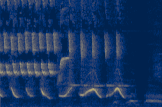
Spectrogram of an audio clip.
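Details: White-rumped shama, Jabo type, recorded at Cipinang Muara: a series of clear falling whistles, then wavering up-and-down slurred notes, ending in soft lower whistles.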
